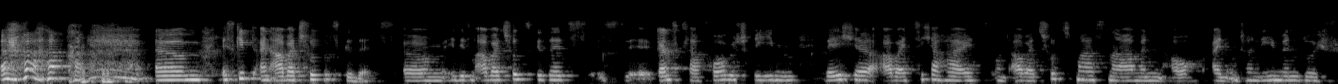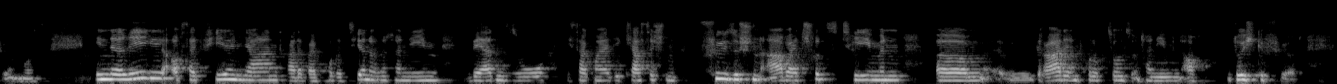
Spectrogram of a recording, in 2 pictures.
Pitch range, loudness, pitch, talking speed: 180-215 Hz, -24 LUFS, 195 Hz, 100 wpm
